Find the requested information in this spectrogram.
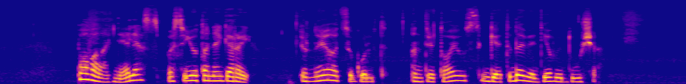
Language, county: Lithuanian, Alytus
